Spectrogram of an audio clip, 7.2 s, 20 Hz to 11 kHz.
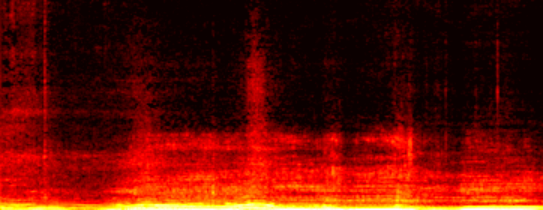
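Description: Off-road 4x4 engine revving hard, its pitch rising and falling several times with short lulls between pushes.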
